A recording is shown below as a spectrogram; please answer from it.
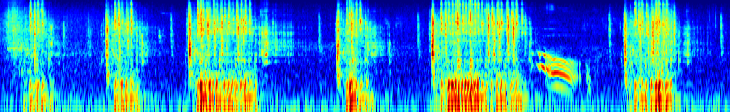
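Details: Old kick-start single pops, then fires in short sharp bursts with quiet gaps as the throttle is blipped; after earlier failed attempts the engine catches and runs normally.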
